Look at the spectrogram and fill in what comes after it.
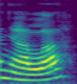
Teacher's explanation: huruf N hidup, nasal, dan lamina palatal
